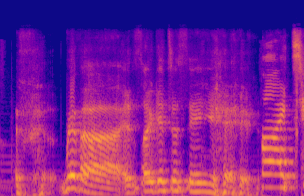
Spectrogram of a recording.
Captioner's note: laughs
